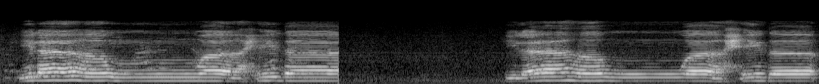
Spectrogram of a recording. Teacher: تو یہاں دو زبر نہ پڑھ کر کے ایک زبر پڑھیں گے، دن سے دا پڑھیں گے. تو یہاں ادغام مع الغنہ ہوگا. کیونکہ تنوین کے بعد حروف یومن میں سے واو آ رہا ہے.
